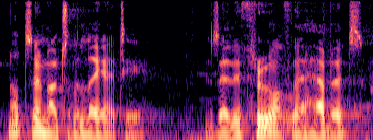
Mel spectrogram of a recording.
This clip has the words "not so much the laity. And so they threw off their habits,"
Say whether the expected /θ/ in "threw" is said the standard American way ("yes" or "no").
yes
